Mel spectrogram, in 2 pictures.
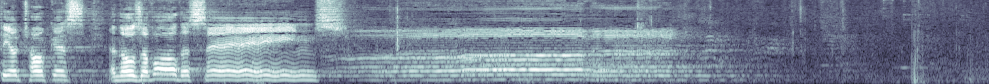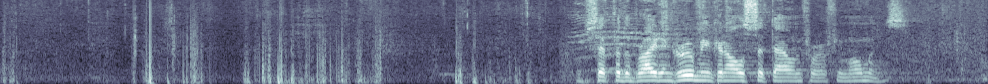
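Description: A man chants a prayer in a deep voice, echoing in a large hall.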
